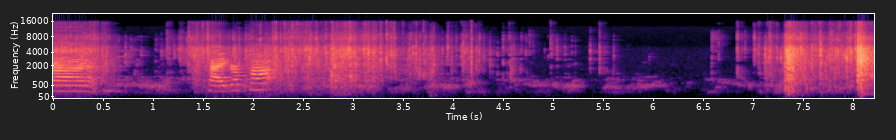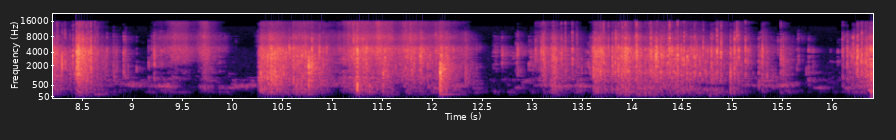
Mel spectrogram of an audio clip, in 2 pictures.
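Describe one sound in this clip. Plastic candy bags crinkle and rustle.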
